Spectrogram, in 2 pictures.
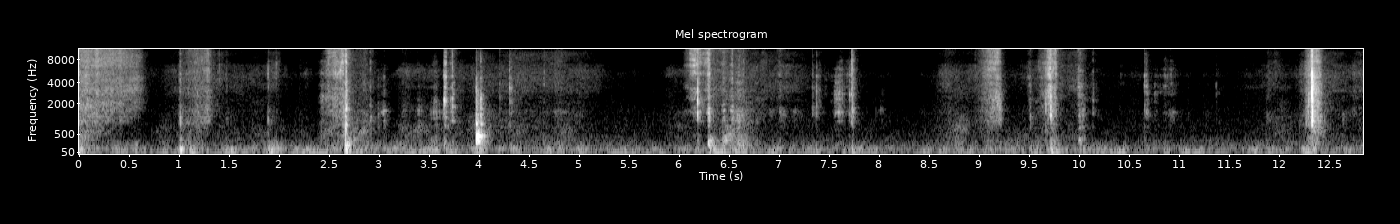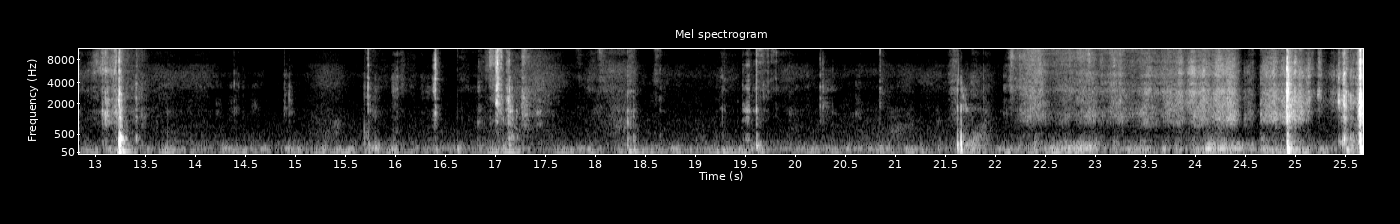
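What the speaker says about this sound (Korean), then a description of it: "이제 남은 하나, 조언과 주의할 점 어떤 건지 한번 카드 5장을 선택해 볼게요." Tarot cards are handled and shuffled while five are picked, giving sporadic sharp card slaps and swishes between quiet pauses. A denser rustle of cards comes near the end.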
